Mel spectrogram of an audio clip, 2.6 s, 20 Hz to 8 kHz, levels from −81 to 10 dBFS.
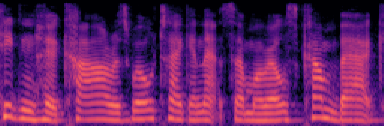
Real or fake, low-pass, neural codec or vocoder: fake; 7.2 kHz; codec, 16 kHz, 4.8 kbps, FACodec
